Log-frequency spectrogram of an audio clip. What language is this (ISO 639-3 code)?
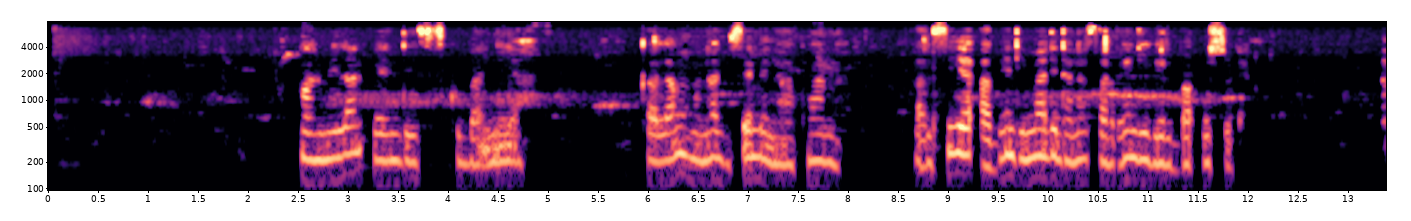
kcn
